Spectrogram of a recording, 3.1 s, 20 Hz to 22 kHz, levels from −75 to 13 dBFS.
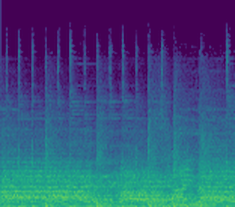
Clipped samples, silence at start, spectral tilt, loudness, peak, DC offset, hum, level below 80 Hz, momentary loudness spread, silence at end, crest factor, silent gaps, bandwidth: under 0.1%; 0 s; -4 dB/octave; -8 LUFS; 0 dBFS; under 0.1%; none; -20 dBFS; 2 LU; 0 s; 8 dB; none; 19 kHz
